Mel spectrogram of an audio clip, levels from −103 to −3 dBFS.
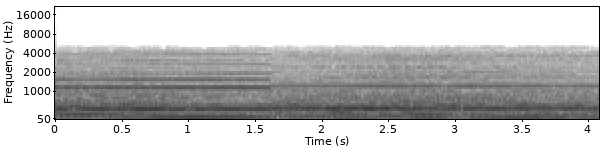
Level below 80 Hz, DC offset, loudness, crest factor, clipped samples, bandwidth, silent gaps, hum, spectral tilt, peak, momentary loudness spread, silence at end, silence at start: -56 dBFS; under 0.1%; -32 LUFS; 12 dB; under 0.1%; 5 kHz; none; none; -6.5 dB/octave; -20 dBFS; 3 LU; 0 s; 0 s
